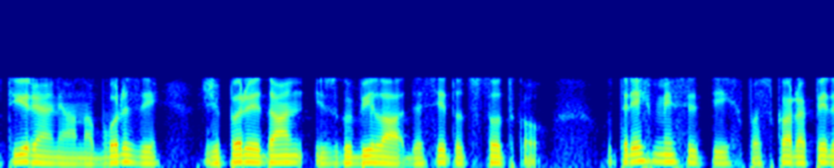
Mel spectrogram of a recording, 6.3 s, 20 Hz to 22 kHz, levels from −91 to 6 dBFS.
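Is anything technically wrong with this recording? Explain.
Yes. The speech has two kinds of packet-loss fault, heard through a call path whose audio stops at 4 kHz, which fits narrowband G.711 A-law at 64 kbps.

Short concealed packet loss occurs at 0.79–0.83 s and at 3.71–3.73 s. About 30 ms and then 10 ms of audio never arrived in time, so the receiver extended the preceding sound from its pitch, or as shaped noise if it was unvoiced, and then blended back in. Each is a brief smear or wobble. Unlike a burst, the gap is too short for any audible fade.

A burst of packet loss runs from 5.24 to 5.35 s. About 100 ms went missing in a row. Concealment carried the last sound forward while turning it down, so it comes across as a held buzz or fading hiss before the speech resumes further on. The length and the audible decay are what set it apart from the short smears: a stretch of speech is actually skipped rather than just blurred.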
